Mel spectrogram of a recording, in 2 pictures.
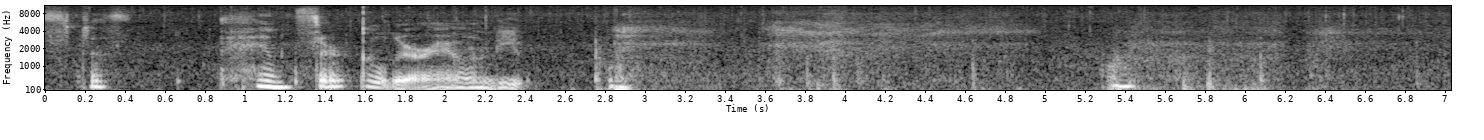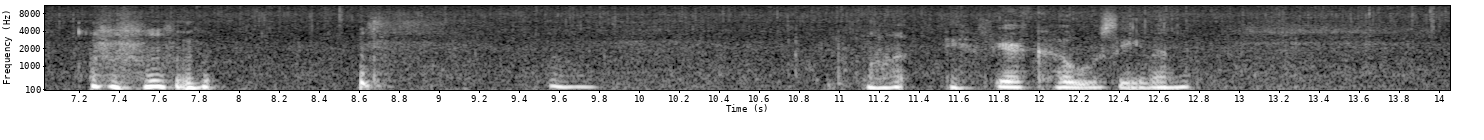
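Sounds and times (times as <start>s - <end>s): soft steady rain: 0.0s - 14.0s
quiet voice sounds: 2.8s - 3.2s, 9.5s - 9.9s.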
